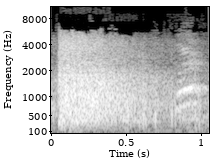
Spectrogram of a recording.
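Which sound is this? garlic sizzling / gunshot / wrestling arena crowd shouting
gunshot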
